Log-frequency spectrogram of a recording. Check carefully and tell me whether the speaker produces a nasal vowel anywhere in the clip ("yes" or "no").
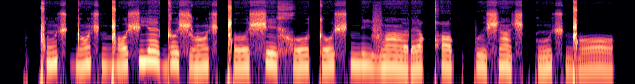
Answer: yes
